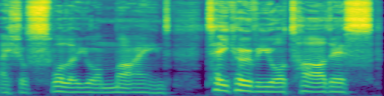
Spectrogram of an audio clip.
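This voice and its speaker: Man voicing a female worm monster, menacing, boastful, booming, dead-dry read. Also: fairly even intonation, slow, pushed and bright, no room sound. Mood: gloating.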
